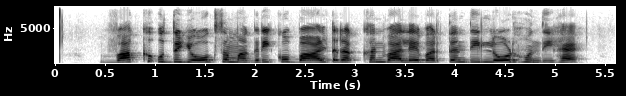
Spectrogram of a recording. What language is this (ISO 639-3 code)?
pan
